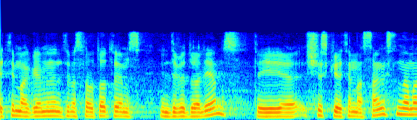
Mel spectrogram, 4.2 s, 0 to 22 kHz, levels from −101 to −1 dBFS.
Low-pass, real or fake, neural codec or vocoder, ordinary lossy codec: 7.2 kHz; real; none; Opus, 64 kbps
